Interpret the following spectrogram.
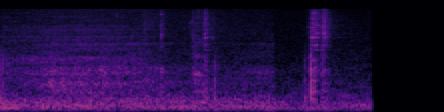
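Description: Faint background hiss with a couple of soft ticks, cutting off to dead silence near the end.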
